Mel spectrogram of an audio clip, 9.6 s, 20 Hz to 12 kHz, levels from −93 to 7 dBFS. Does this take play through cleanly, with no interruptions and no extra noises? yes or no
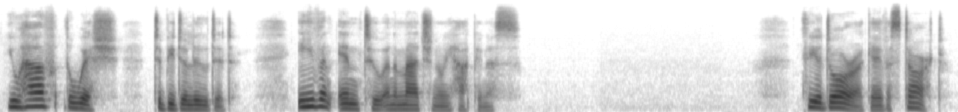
yes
